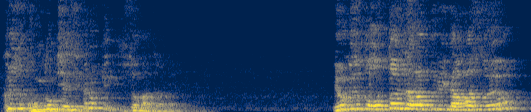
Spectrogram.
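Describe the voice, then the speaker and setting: A male pastor preaching a lively, joking revival sermon, acting out prayers as he goes. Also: very high-pitched, a little fast. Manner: animated, joking, acts out prayers. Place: church sanctuary. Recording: echoey hall from far off.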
